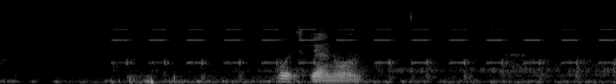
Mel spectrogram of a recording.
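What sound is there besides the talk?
alarm clock going off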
